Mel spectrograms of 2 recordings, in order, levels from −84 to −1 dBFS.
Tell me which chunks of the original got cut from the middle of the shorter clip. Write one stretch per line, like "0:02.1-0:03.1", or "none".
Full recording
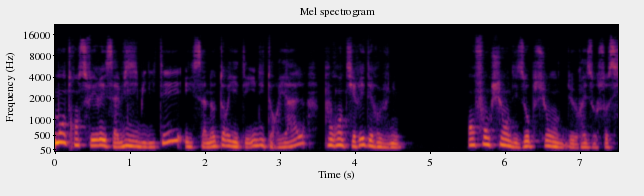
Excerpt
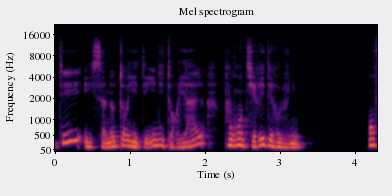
none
